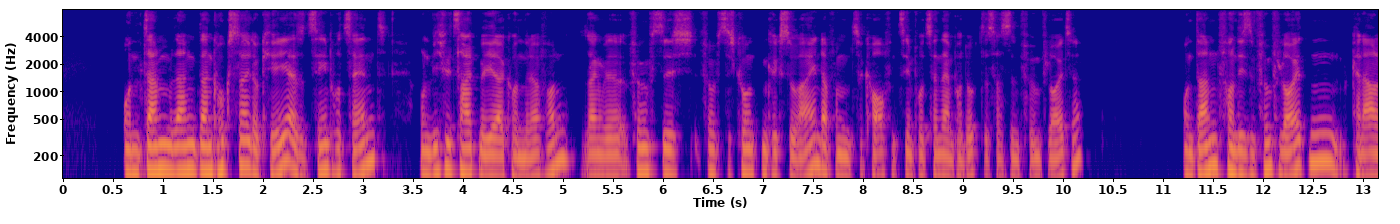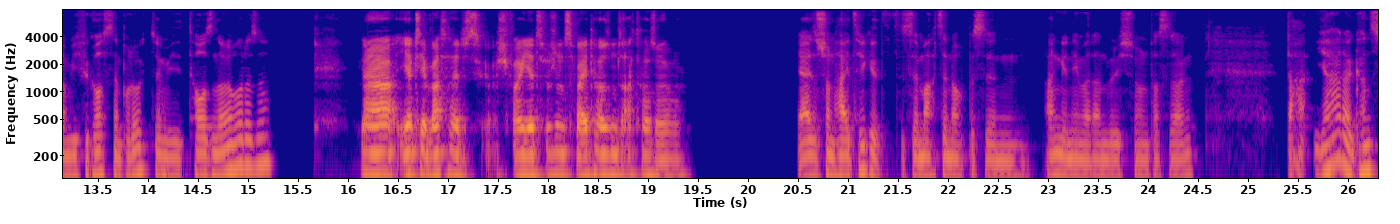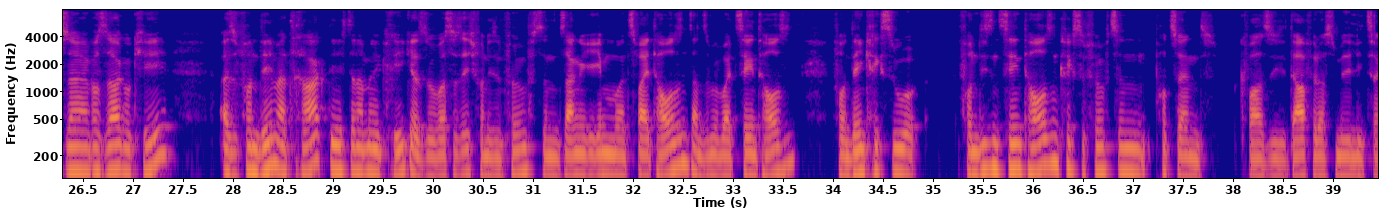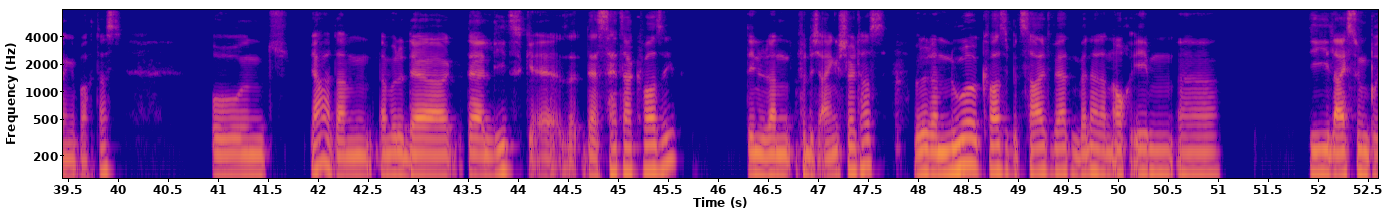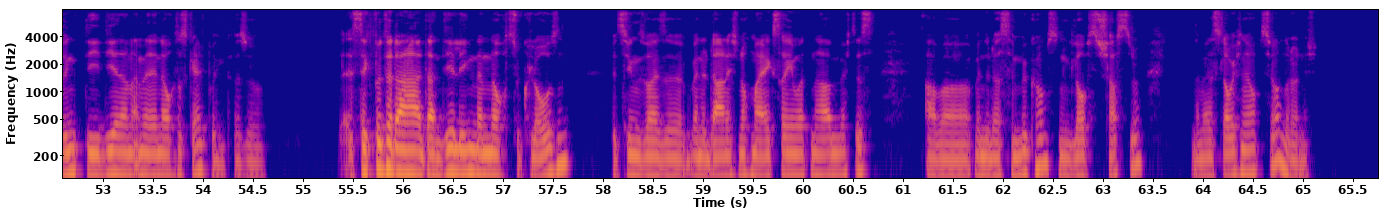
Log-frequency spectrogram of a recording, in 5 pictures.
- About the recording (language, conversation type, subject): German, advice, Wie kann ich Motivation und Erholung nutzen, um ein Trainingsplateau zu überwinden?
- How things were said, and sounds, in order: other background noise; unintelligible speech; in English: "High-Ticket"; in English: "Leads"; in English: "Lead"; in English: "Setter"; in English: "closen"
